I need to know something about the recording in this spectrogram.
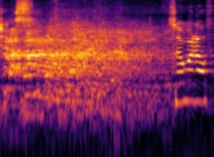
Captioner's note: laughter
